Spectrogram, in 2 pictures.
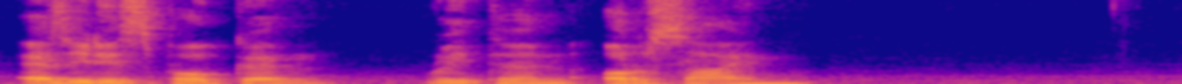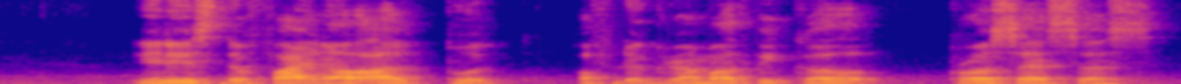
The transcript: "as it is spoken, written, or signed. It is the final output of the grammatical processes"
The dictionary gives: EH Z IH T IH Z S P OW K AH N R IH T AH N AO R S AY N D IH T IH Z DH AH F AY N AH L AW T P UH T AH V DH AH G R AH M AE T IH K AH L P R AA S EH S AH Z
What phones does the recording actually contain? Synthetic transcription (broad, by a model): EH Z IH T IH S P OW K AH N R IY T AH N AO R S AY N IH T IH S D AH F AY N AH L AW T P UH T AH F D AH G R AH M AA T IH K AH L P R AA S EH S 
